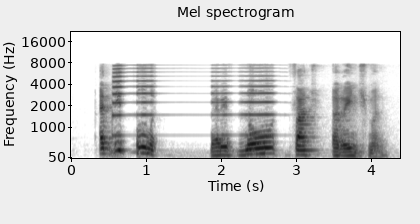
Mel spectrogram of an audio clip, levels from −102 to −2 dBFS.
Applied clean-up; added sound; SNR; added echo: neural mask model RNNoise.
